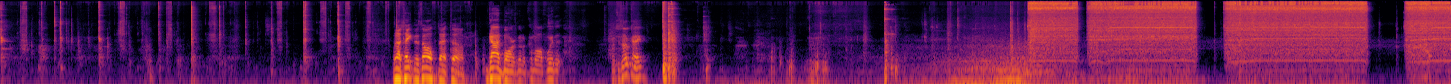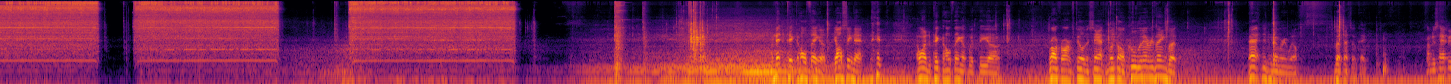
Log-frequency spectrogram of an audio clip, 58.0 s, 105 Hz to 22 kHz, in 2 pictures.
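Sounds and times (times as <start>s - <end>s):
cordless power tool spinning: 20.2s - 27.5s, 28.1s - 31.1s, 31.7s - 34.8s, 35.7s - 39.5s.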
